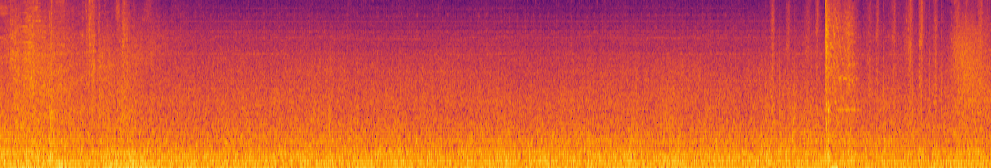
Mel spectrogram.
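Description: A hovering craft's jet thrusters roar steadily.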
